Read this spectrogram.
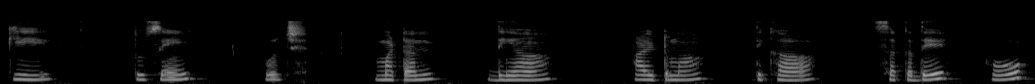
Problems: none marked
